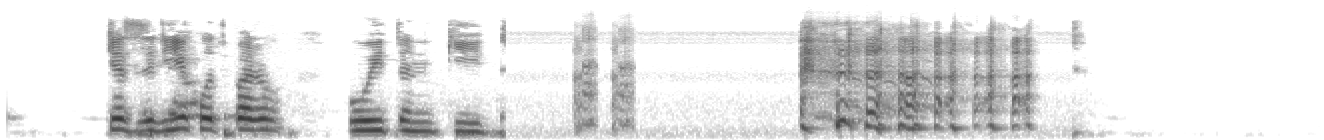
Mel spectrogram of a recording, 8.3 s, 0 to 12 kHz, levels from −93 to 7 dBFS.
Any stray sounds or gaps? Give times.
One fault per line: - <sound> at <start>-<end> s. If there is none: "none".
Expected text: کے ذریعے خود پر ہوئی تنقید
- laugh at 3.6-4.0 s
- laugh at 5.0-6.5 s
